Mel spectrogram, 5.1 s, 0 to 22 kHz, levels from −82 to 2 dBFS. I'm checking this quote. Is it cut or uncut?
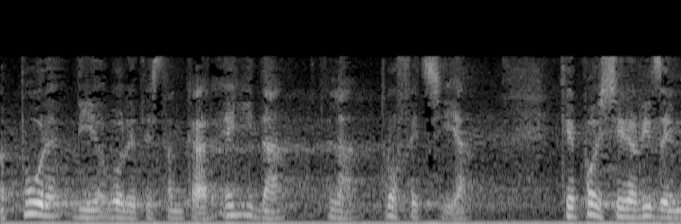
uncut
